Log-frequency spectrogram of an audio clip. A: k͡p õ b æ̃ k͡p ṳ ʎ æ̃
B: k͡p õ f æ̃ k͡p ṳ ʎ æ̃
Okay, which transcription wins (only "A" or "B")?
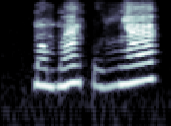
A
